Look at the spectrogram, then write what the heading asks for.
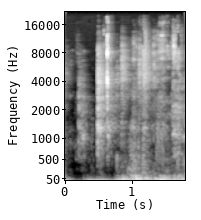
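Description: A dog growls and grumbles close by in short, rough bursts that grow louder and denser toward the end, with some scuffling noise mixed in.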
